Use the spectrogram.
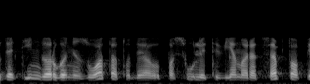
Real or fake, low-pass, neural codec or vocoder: fake; 3.6 kHz; vocoder, 44.1 kHz, 128 mel bands every 256 samples, BigVGAN v2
